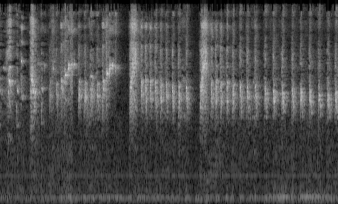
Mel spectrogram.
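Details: Long-tailed shrike, a captive-bred bird, singing a busy mix of rising whistled slides, buzzy rapid note strings and sharp chips in near-continuous flow, over persistent low hum.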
